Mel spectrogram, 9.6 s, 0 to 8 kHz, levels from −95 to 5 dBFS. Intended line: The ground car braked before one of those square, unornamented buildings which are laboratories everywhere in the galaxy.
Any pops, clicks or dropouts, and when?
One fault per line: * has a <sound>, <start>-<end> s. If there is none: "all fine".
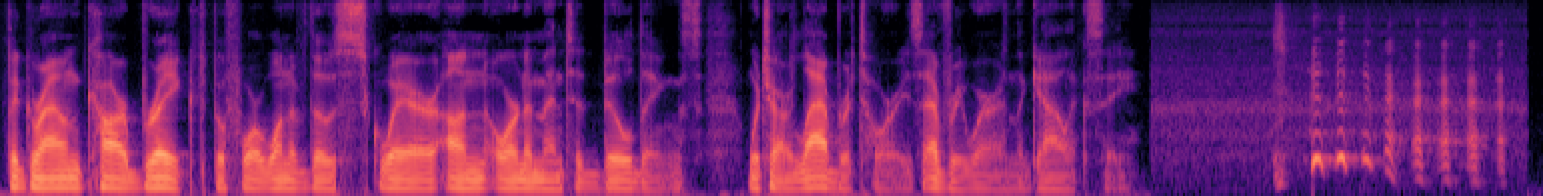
* has a laugh, 7.9-9.5 s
